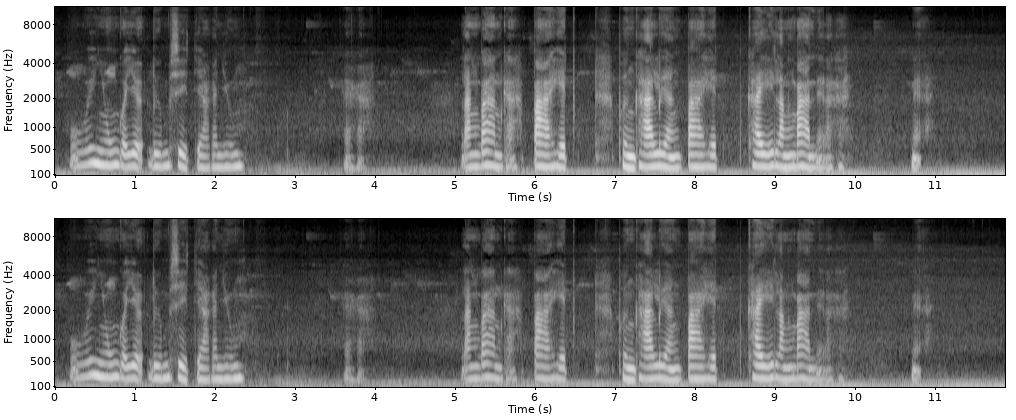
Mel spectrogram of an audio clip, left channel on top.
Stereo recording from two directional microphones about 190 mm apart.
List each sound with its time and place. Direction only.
0.2 s speech: centre (ahead or behind)
3.6 s a sound: 10° left (ahead or behind)
5.0 s a woman's voice: 15° left (ahead or behind)
9.0 s a woman's voice: 15° left (ahead or behind)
